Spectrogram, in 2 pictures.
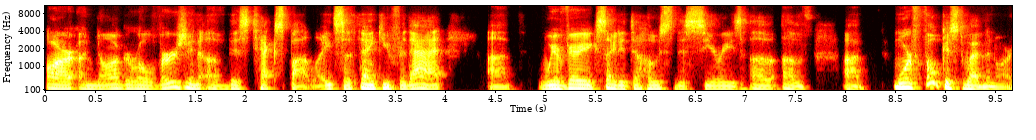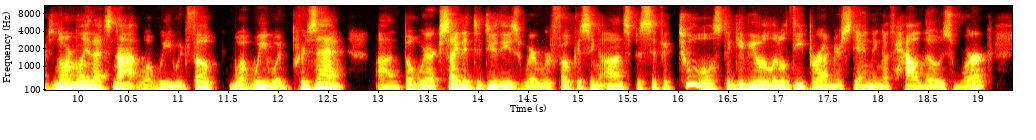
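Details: Adult male speaker; typical speech.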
